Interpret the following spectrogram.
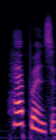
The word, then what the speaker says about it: happen: happen happen 이렇게 되죠 해 하지 않고 발음이 해 발음이납니다 즉 경음화 된다 그러는데요 경험하라 단어를 모르시더라도 된 소리화 된다라고 생각하시면 돼요 보다 해이 훨씬 더 좋은 발음이다 거예요 해 해 이라기보다 happen happen은 이쁜이 할 때 쁜 하고 똑같다고 생각하시면 돼요 쁜 쁜 펜이에요 happen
